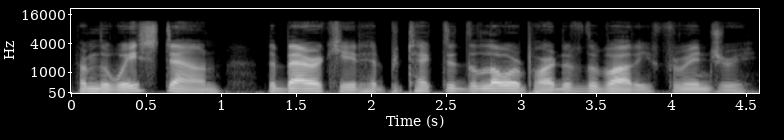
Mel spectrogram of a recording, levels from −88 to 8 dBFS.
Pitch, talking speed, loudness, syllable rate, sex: 105 Hz, 210 wpm, -19 LUFS, 5.9 syllables/s, male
